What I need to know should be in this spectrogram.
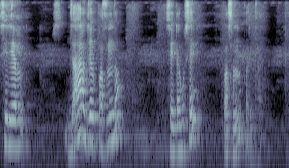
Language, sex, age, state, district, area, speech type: Odia, male, 45-60, Odisha, Ganjam, urban, spontaneous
